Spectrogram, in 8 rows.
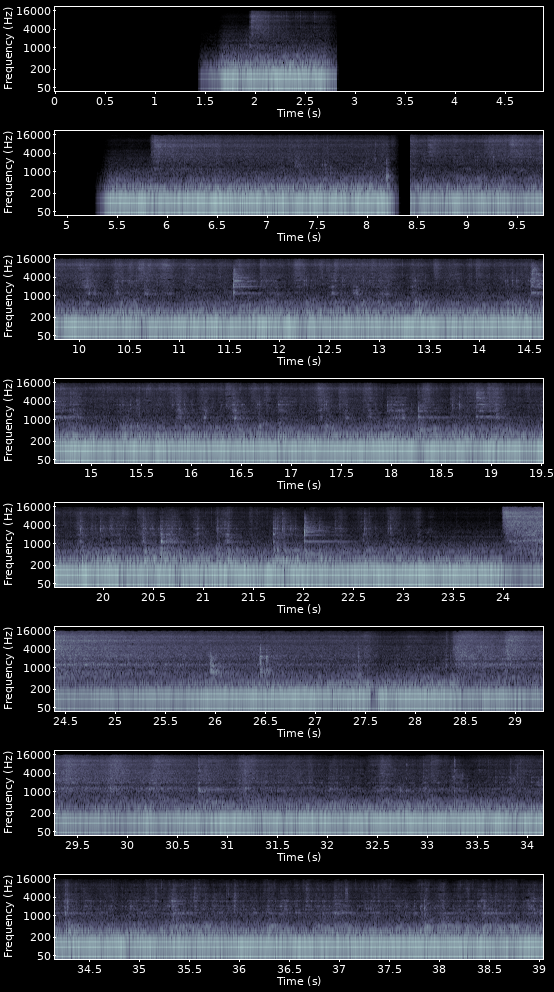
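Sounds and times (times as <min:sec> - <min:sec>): steady low hum: 0:05.4 - 0:39.0
oil sizzling: 0:05.8 - 0:23.4, 0:24.0 - 0:39.0
spatula scraping a pan: 0:08.6 - 0:23.2, 0:28.9 - 0:39.0.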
